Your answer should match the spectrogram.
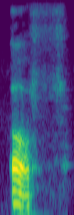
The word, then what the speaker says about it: off: oh yeah and then this one has a real lot of air coming out between your um teeth and lips so it's off off yeah that's much better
